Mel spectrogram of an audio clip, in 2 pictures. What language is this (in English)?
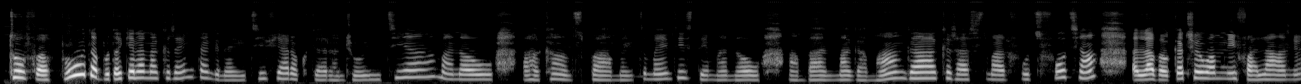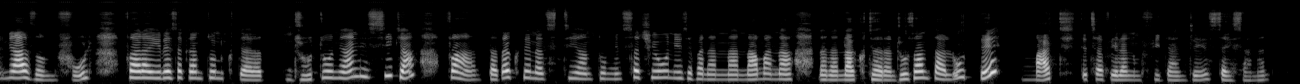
Malagasy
